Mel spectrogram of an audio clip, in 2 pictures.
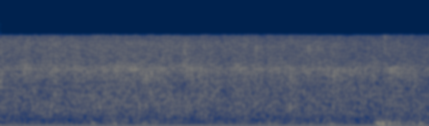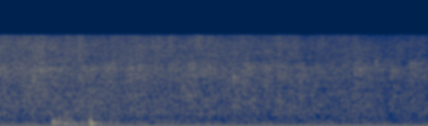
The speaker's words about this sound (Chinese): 我们下面欢迎远牧师来跟我们分享恩典的人生，我们一起鼓掌欢迎他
